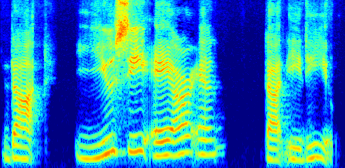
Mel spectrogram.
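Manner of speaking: slow, spaced-out web address; deliberate dictation with gaps between the parts; reading slowly. Real, not acted. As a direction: spell it out slowly, piece by piece. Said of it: "I'll read this slowly".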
